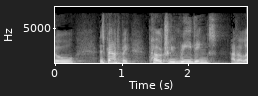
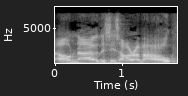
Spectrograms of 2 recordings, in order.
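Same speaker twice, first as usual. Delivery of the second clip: put-on higher, whiny child's disgust; mock disgust; 7 semitones higher than usual.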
